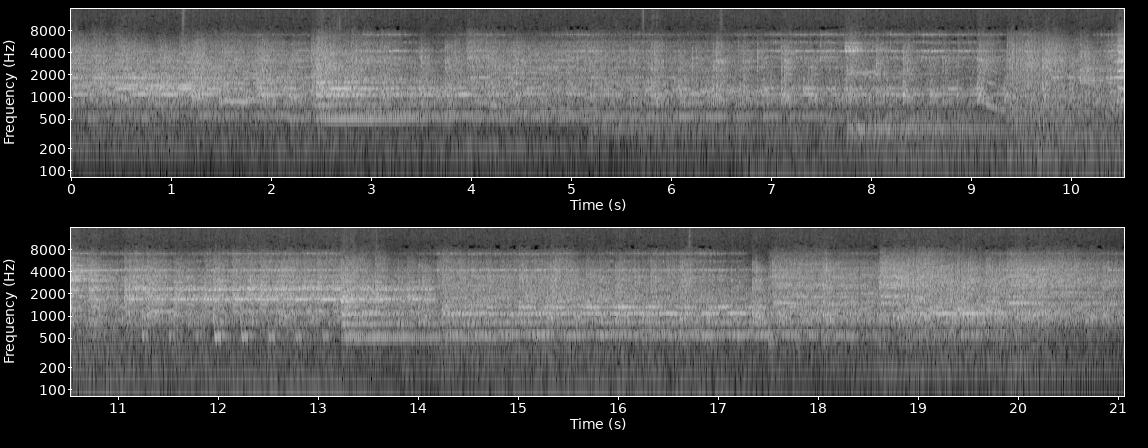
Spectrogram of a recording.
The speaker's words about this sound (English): That is the Texas Chainsaw Massacre, some of the theme music that courses through the entire film.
